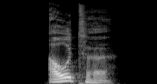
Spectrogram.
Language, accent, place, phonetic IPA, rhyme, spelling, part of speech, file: German, Germany, Berlin, [ˈaʊ̯tə], -aʊ̯tə, oute, verb, De-oute.ogg
- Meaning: inflection of outen: 1. first-person singular present 2. first/third-person singular subjunctive I 3. singular imperative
